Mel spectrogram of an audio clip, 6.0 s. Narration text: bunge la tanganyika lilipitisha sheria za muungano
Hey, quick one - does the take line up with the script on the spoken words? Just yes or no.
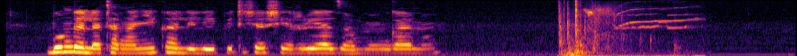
yes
